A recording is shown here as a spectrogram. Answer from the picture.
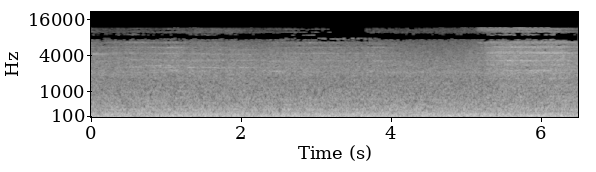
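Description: Steady low hum and rumble of a New Jersey Transit train in the station, with no clacks or squeals; a faint high whine joins in near the end.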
